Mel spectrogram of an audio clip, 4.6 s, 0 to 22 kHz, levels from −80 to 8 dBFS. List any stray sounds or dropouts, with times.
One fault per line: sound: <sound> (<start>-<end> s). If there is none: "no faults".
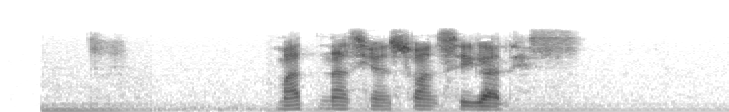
no faults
